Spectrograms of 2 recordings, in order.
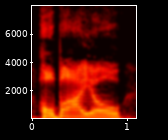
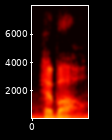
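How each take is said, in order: First: The name ends with a 'bye-oh' sound. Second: The name ends with a 'bow' sound. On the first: The speaker calls it wrong. "People call it Hobayo" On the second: The speaker calls it right. "it's called Hebao. And that's the way, proper way to pronunciate"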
